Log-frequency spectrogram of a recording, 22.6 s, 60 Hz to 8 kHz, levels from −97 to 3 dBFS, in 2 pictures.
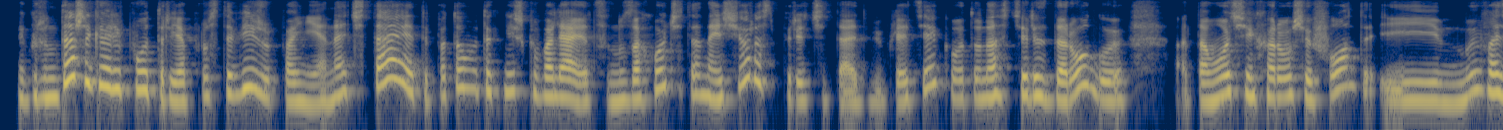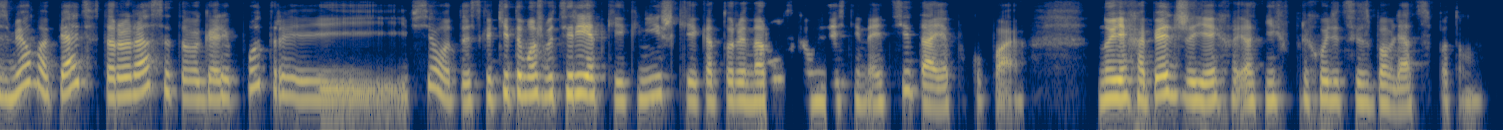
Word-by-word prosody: Я 195 - -6
говорю, 210 +1 -4
ну 210 - 0
даже 430 -3 +6
Гарри 310 -4 +4
Поттер, 275 -5 -1
я 180 0 +2
просто 215 +6 -5
вижу 265 -3 +1
по 195 -3 -5
ней. 170 -2 -3
Она 220 +9 -3
читает, 310 +2 +2
и - - -13
потом, 285 +7 -4
эта 260 -1 -2
книжка 260 -1 -6
валяется. 200 -5 +2
Ну 180 - -3
захочет, 275 +8 -2
она 225 -4 -2
ещё 200 - -1
раз 370 -1 -3
перечитать, 180 -3 -6
библиотека, 190 - -5
вот, 195 +1 -7
у - - -2
нас 215 +2 0
через 225 -1 0
дорогу, 190 - +1 0.3
а - - -14
там 175 +1 0
очень 235 0 +1
хороший 210 -1 0
фонд, 290 +10 -2
и 180 -1 -4
мы 185 +11 -3
возьмём 255 - +2
опять, 255 +10 +2
второй 215 -4 +3
раз, 260 +4 +3
этого 195 -6 -3
Гарри 200 0 0
Поттера, 295 -7 -3
и 190 -1 -6
всё. 280 - -3
То - - -6
есть, 175 0 -7
какие-то, 235 +4 +2
может 225 0 +3
быть, 225 +1 -2
редкие 215 -5 +4
книжки, 205 +1 -4
которые 180 0 0
на 175 0 +4
русском 180 -4 -9
здесь 175 0 -8
не 175 - -7
найти, 170 +10 -5
да, 160 - +3
я 150 +1 0
покупаю, 180 +2 -8 0.6
но 195 +2 +3
я 200 0 +11
их, 195 -1 -3
опять 225 +5 +7
же, 190 -3 +3
я 180 -1 +5
их 185 0 -9
и - - -5
от 180 +2 -5
них 185 +1 -5
приходится 185 -1 -3
избавляться 160 -3 -4
потом. 180 0 -15
205 Hz, 200 wpm, -24 LUFS, 180-250 Hz, 0.6 s, я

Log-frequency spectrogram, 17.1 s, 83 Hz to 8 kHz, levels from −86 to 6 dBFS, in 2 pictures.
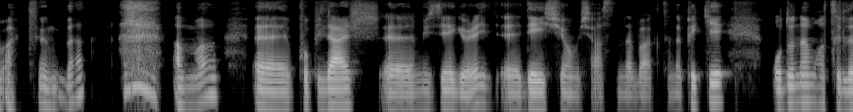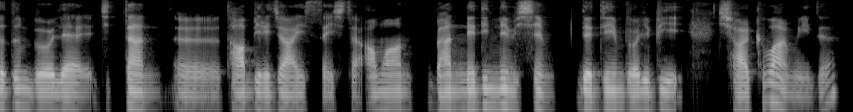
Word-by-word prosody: baktığında 120 +8 -6 0.9
ama, 125 +9 -2 0.4
eee, 100 -2 +4
popüler, 110 +1 +3
eee, 90 -1 +1
müziğe 100 +2 -2
göre, 95 +4 +1 0.2
eee, 90 -1 -2
değişiyormuş 95 -3 +1
aslında 85 0 -9
baktığında. 85 +1 -7
Peki 135 +3 +1 0.4
o 110 -1 -1
dönem 130 +1 +1
hatırladığın, 105 -2 -2
böyle, 95 -1 +3
cidden, 95 -2 +2 0.2
ııı, 85 -1 -3
tabiri 95 0 +2
caizse, 90 -1 0
işte, - - -4
aman 95 0 0 0.2
ben 100 -5 +1
ne 105 +1 +3
dinlemişim, 105 -3 +1 0.2
dediğin 100 -1 +1
böyle 95 0 0
bir 100 -2 -3 0.4
şarkı 90 +8 +2
var 130 -6 +6
mıydı? 85 - -10
100 Hz, 110 wpm, -29 LUFS, 95-110 Hz, 0.9 s, var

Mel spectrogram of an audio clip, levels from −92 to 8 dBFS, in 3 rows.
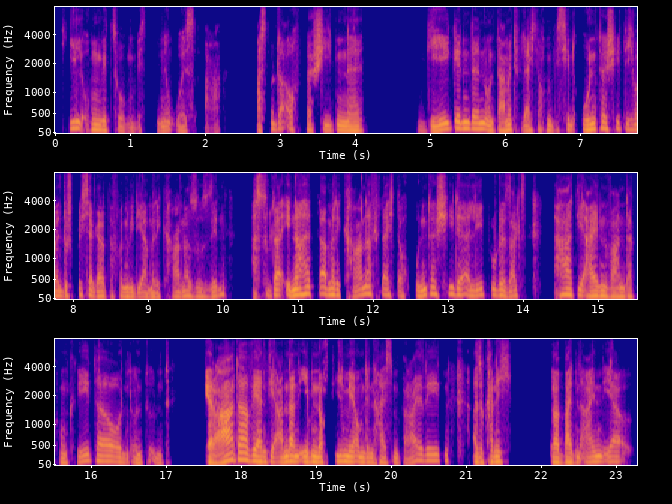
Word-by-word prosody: viel 145 0 0
umgezogen 105 - -3
bist - - -17
in 90 +2 -6
den 100 - -6
USA. 95 0 -11 0.5
Hast - - -3
du - - -3
da - - -5
auch - - -6
verschiedene 100 -2 0 0.7
Gegenden 135 - +3
und 100 -6 0
damit 105 +4 0
vielleicht 100 0 -6
auch 105 - -11
'n 110 - -2
bisschen 100 +3 -6
unterschiedliche 125 0 0
weil 115 -2 -1
du 115 - -3
sprichst 135 +5 -6
ja 125 - +2
grad 105 -1 -2
davon, 100 +1 -3
wie 100 - -1
die 95 +2 -5
Amerikaner 95 +4 -4
so 95 0 -6
sind. 105 - -5 0.3
Hast - - -1
du - - -7
da 130 +3 +1
innerhalb 140 +7 +4
der 160 - 0
Amerikaner 135 +1 0
vielleicht 135 -2 -6
auch 115 -4 -9
Unterschiede 140 +4 +1
erlebt, 135 0 -2
wo 135 - -1
du 130 0 +1
sagst: 110 +2 -6 0.3
„Ah, 140 +1 +1
die 125 -2 -3
einen 110 -1 +2
waren 95 0 -1
da 100 -1 -4
konkreter 125 +6 -1
und 100 -5 -3
und 90 -2 -5
und 90 -4 -10 0.5
gerader, 150 - +7
während 120 -3 +5
die 120 - 0
anderen 120 +3 +5
eben 120 0 +4
noch 110 -1 +3
viel 125 -1 +2
mehr 120 -1 +5
um 110 -2 +2
den 105 -1 -2
heißen 100 -2 -4
Brei 95 +11 -5
reden.“ 140 0 -2 0.3
Also 110 -2 +1
kann 120 +1 0
ich, 115 -2 +1 0.5
äh, 110 0 +4
bei 105 +3 +2
den 110 +2 -4
einen 115 +2 +1
eher 120 0 -4
115 Hz, 190 wpm, -23 LUFS, 100-130 Hz, 0.7 s, gerader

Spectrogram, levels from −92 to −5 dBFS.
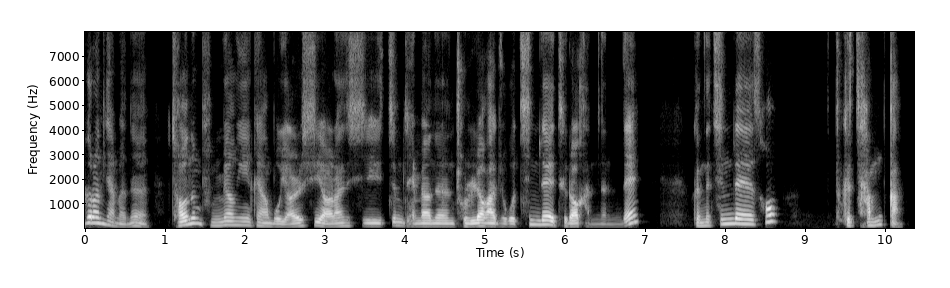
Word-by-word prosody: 그렇냐면은 125 - 0 0.3
저는 170 +10 +3
분명히 145 -2 -5
그냥 110 -2 -4
뭐 100 -2 -3
10 100 +5 +1
시, 120 +2 -4
11 110 +2 +2
시쯤 110 +3 -6
되면은 105 0 0
졸려 110 +3 +4
가지고 105 -2 +2
침대에 165 -2 +3
들어갔는데 90 - 0 0.7
근데 125 0 -3
침대에서 190 - +2 0.8
그 - - 0
잠깐, 150 +5 0
120 Hz, 235 characters per minute, -23 LUFS, 105-160 Hz, 0.8 s, 졸려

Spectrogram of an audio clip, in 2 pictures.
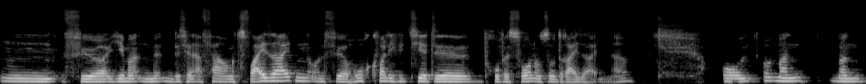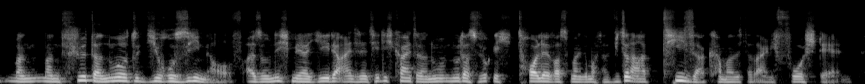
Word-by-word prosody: Hm, 135 -3 0
für 130 -1 +2
jemanden 135 +1 0
mit 135 +1 -1
'n 140 - -5
bisschen 130 +1 -3
Erfahrung 125 0 -4
2 130 +4 +3
Seiten 165 0 +2
und 135 -4 -7
für 130 -2 -1
hochqualifizierte 135 -3 +1
Professoren 130 +2 -1
und 130 - -1
so 130 0 -1
3 115 -3 -2
Seiten, 110 +3 -9
ne? 130 +4 -13 0.9
Und 140 0 0
und 170 -2 -4
man 150 -1 0 0.2
man 140 -2 -1
man 140 -1 -1
man 135 -3 0
führt 175 +7 +1
dann 135 -2 +6
nur 160 +2 +5
d 150 -1 -2
die 130 +3 -1
Rosinen 140 -2 +2
auf, 100 - -13
also, 130 0 0
nicht 150 +2 0
mehr 135 -3 +3
jede 145 +5 +2
einzelne 130 0 -2
Tätigkeit, 150 +2 -2
sondern 125 -3 -1
nur 140 +1 0
nur 145 +1 -1
das 145 -5 +2
wirklich 140 -2 -5
Tolle, 140 -2 +4
was 125 - -1
man 125 -2 -2
gemacht 120 0 -4
hat. 110 0 -11
Wie 120 - -6
so 180 - +6
eine 160 - 0
Art 125 0 -7
„Teaser“ 165 -9 +2
kann 120 - -7
man 115 0 -4
sich 115 - -12
das 115 - -12
eigentlich 110 -3 -9
vorstellen. 125 -2 -5
135 Hz, 200 wpm, -22 LUFS, 125-145 Hz, 0.9 s, dann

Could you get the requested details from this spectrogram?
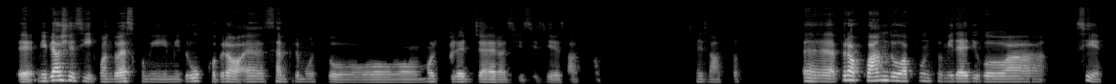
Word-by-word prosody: eh - - +2
mi 155 - -1
piace 195 +1 +6
sì, 160 -4 -6
quando 130 0 -3
esco 145 -1 +1
mi 120 0 -12
mi 125 -1 -14
trucco, 155 +1 -4
però 130 -2 +2
è 130 0 -3
sempre 135 0 -7
molto 125 -1 -11 0.9
molto 130 -1 -8
leggera, 120 -2 0
sì, 110 -2 -20
sì, 105 - -23
sì, 115 +1 -13
esatto. 110 +1 -14 0.9
Esatto, - - -15 0.6
ehm, 145 -3 0
però 205 -2 +7
quando 180 -1 +6
appunto 160 -1 -5
mi 140 - -8
dedico 140 -2 0
a 130 -1 -2 0.2
sì. - - -7
135 Hz, 150 wpm, -22 LUFS, 125-155 Hz, 0.9 s, però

